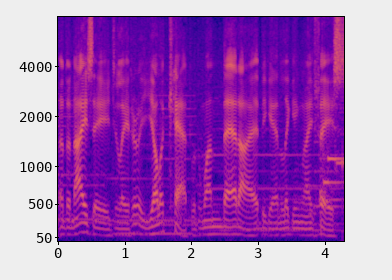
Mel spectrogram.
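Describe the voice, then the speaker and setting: Male lead actor as cynical gumshoe for vintage radio mystery: deepish pitch, wry wisecracks, dry delivery, prominent music underneath. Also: moderate pace, close to an everyday voice. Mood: wry narration. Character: wisecracking, cynical hard-boiled private detective, narrating his case. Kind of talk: old-time radio detective drama acting and narration.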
